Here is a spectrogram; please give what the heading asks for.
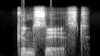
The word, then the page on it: consist: British English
